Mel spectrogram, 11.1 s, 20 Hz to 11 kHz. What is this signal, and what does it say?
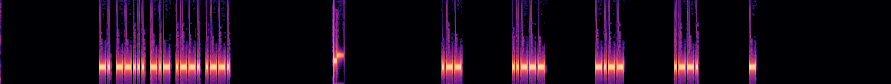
Morse code, heard as a keyed tone, about 44 wpm, spaced as for 19 wpm, 700 Hz. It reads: N7KPP W2YPT
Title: USA Call Signs - 5 Characters - 8x Character Spacing - 45wpm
